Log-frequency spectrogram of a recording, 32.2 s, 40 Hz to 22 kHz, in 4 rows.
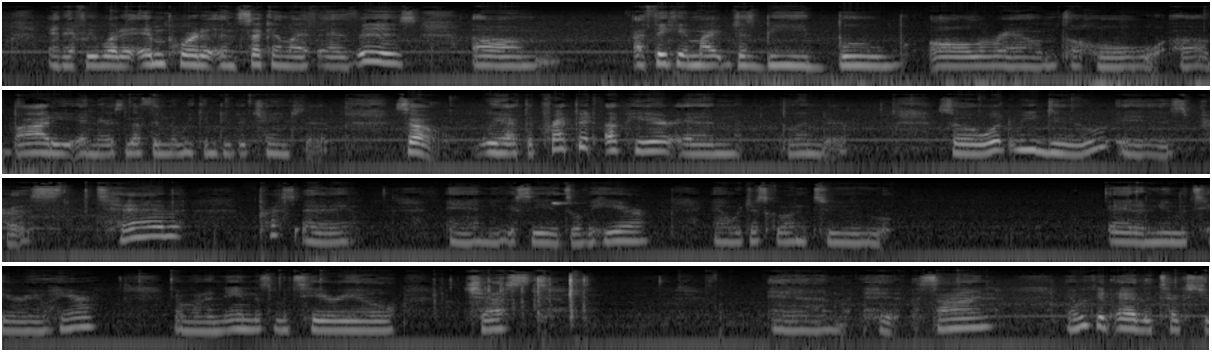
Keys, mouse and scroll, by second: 4.8-6.4 middle drag, 8.1-11.1 drag, 16.6 Tab, 17.9 a, 23.6-28.0 drag, 28.0 \, 30.4-32.2 drag.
